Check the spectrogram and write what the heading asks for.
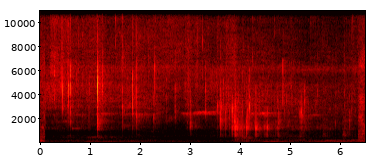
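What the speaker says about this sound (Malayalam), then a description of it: "ഇതിലേക്ക് 1 തണ്ട് കറിവേപ്പില കൂടി ചേർത്ത് വറുത്തെടുക്കാം." Kokkuvada, a Kerala evening snack, frying in oil over a medium flame with a sprig of curry leaves added, giving a soft sizzle with scattered pops and crackles and light stirring sounds.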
